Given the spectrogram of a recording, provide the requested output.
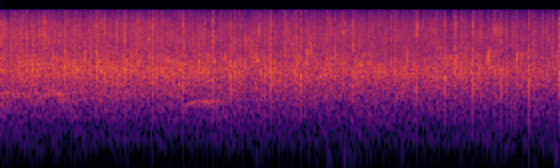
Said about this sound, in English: I just want to ask for a round of applause for the way they did this.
